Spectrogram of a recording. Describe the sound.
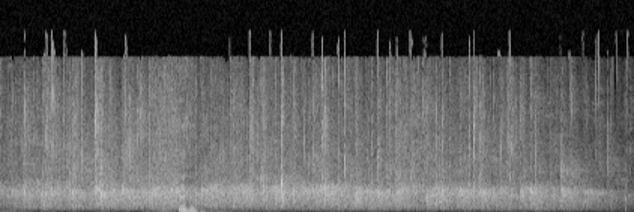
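Steady applause from a crowd on Good Friday fills the whole stretch, a dense, even patter of many hands clapping at moderate volume, with a brief voice-like murmur near the start.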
